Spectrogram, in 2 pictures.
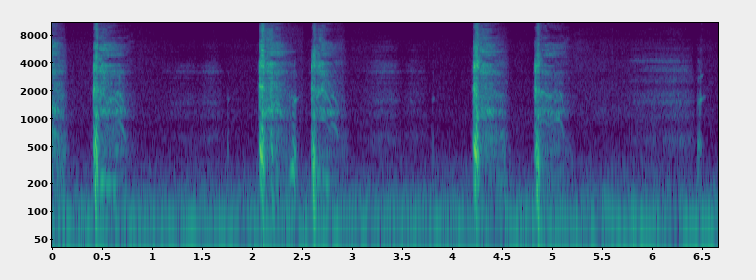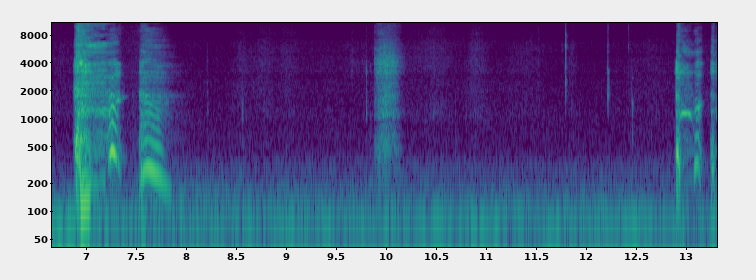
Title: Maybe walking dogs in rain didn't help stop coughing ☔️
